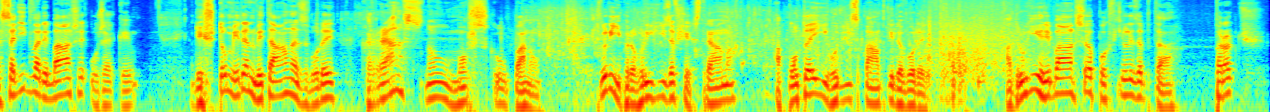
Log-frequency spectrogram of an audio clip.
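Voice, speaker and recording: A man's voice: medium pitch, sing-song, noisy background. A man telling jokes on a radio comedy segment, storytelling and laughing at the punchlines. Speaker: radio joke teller.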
